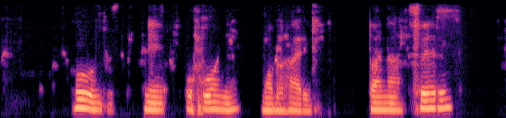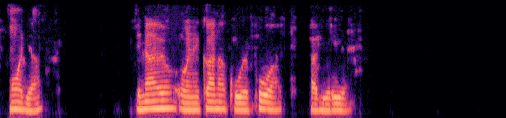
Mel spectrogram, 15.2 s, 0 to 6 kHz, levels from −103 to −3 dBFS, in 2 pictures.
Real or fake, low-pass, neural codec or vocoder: fake; 5.4 kHz; codec, 16 kHz, 8 kbps, FreqCodec, smaller model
